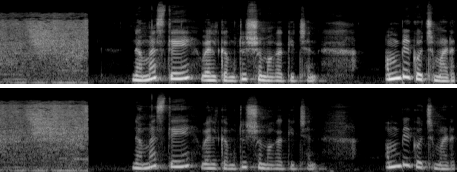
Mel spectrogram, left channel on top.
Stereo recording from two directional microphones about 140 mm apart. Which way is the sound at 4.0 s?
65° left (ahead or behind).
